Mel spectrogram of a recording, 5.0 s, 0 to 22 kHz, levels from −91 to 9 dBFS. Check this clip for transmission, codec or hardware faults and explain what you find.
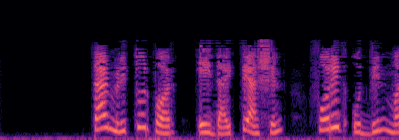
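One fault runs through the whole speech clip: transcoding between lossy codecs. The speech was most likely encoded in a lossy format, decoded and encoded again more than once. The mix of artefacts fits a chain like Vorbis, then WMA, then low-rate HE-AAC. Each encoder spent bits copying the damage of the one before and added its own. The lowest band limit in the chain survived, so nothing remains above 6.8 kHz, and different kinds of coding smear and swirl are heard together.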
